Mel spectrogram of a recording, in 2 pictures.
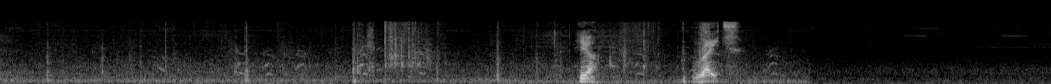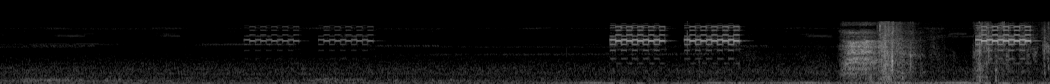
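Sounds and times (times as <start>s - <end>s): telephone double ringing: 16.6s - 18.0s, 20.3s - 21.0s.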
